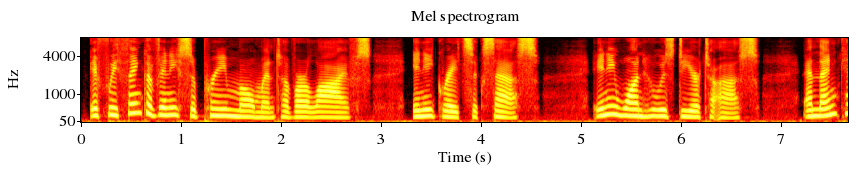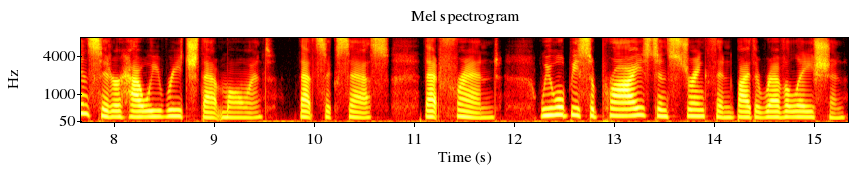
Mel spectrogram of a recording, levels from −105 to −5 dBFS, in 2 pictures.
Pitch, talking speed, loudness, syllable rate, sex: 210 Hz, 160 wpm, -20 LUFS, 4.8 syllables/s, female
